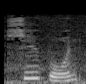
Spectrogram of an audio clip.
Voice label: "book", Cantonese

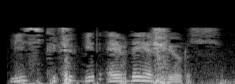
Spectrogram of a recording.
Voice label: we live in a small house, turkish

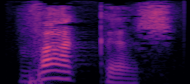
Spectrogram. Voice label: "cows", Portuguese

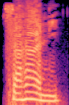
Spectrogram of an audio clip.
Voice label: Swahili plate

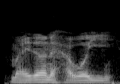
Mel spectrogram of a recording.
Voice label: "airport", Dari

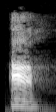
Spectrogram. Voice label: italian alphabet a

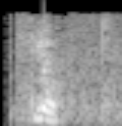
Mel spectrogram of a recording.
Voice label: icelandic quickly

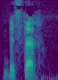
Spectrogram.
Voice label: bed, dari

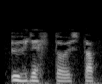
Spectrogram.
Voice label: eleventh, Finnish

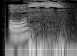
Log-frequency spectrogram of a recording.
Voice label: swedish us

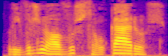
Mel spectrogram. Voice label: portuguese new books are expensive

